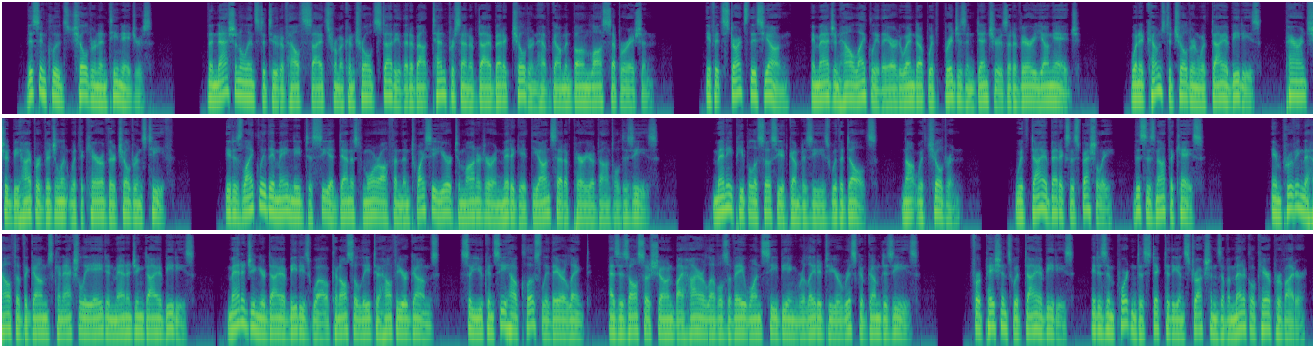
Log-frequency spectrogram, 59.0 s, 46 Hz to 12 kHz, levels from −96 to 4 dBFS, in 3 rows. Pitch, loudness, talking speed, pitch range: 95 Hz, -24 LUFS, 180 wpm, 85-105 Hz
